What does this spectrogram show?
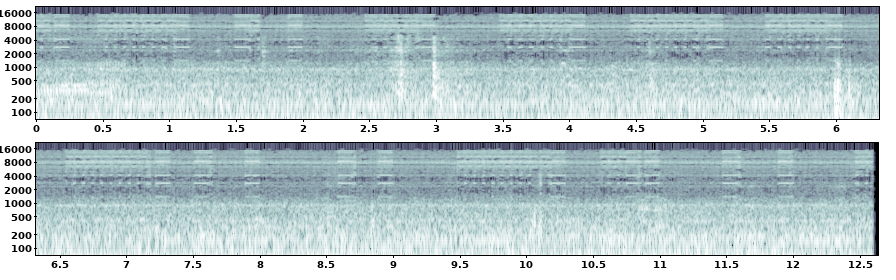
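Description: Steady low engine hum heard from inside a stationary car's cabin, with a couple of short sharp knocks, the loudest about six seconds in.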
